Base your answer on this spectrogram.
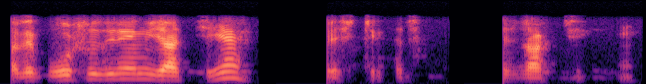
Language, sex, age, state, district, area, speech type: Bengali, male, 18-30, West Bengal, Purba Bardhaman, urban, conversation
